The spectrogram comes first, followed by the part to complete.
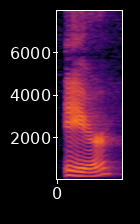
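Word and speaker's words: heir: Just memorize those words that don't begin with an H, although there is an H in the spelling, and you'll be fine. So again, honor, honest, our air, herbs.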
